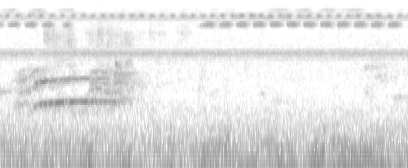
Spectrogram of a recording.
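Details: Crickets at night in a rural area, giving a steady high trill with rows of short pulsed chirps above it. A lower, drawn-out animal call with a clear tone sounds through the first two seconds, with a constant background hum.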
